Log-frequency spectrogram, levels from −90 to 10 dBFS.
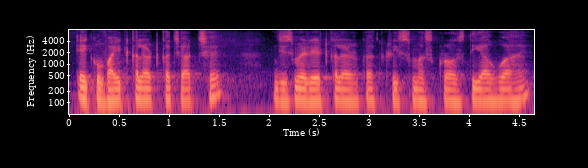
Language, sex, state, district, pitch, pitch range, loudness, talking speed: Hindi, male, Uttar Pradesh, Jyotiba Phule Nagar, 115 Hz, 110-115 Hz, -19 LUFS, 195 wpm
